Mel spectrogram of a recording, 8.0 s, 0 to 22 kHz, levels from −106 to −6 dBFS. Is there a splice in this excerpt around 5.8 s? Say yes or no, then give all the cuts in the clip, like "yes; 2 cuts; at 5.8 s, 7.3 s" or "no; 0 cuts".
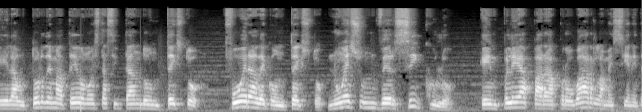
no; 1 cut; at 3.9 s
